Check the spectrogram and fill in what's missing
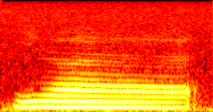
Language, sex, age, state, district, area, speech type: Kannada, male, 30-45, Karnataka, Dharwad, rural, spontaneous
